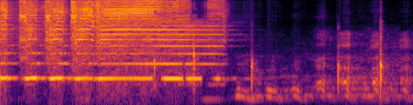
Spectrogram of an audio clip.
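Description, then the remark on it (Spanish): A motorcycle in the background roars with a loud, steady, buzzing tone for about a second and a half, then cuts off abruptly as a person begins speaking. “se escuchó la motora al fondo.”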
